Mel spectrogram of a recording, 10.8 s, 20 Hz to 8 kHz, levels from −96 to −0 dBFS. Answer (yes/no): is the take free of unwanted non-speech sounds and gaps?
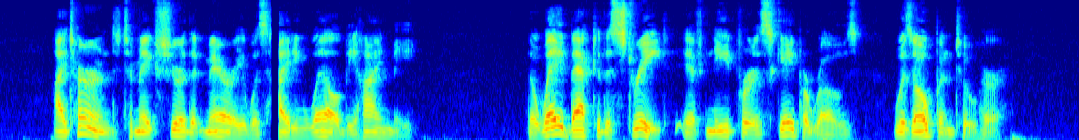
no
